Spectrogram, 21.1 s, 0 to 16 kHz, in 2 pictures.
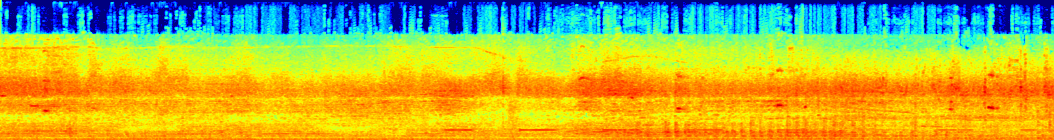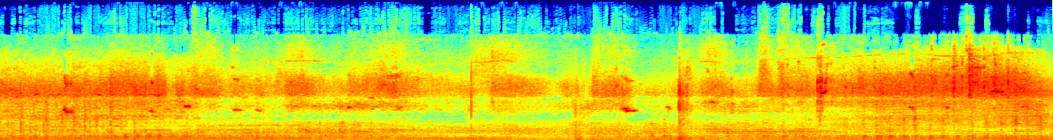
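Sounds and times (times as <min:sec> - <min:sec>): diesel machinery running: 0:00.0 - 0:21.0
reversing alarm beeping: 0:04.4 - 0:14.7.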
